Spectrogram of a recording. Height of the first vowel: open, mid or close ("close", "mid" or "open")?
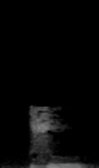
close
